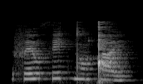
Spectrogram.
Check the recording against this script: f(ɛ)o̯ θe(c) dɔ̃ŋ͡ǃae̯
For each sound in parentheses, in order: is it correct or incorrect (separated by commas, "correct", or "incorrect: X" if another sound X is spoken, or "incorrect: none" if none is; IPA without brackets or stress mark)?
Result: correct, incorrect: t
